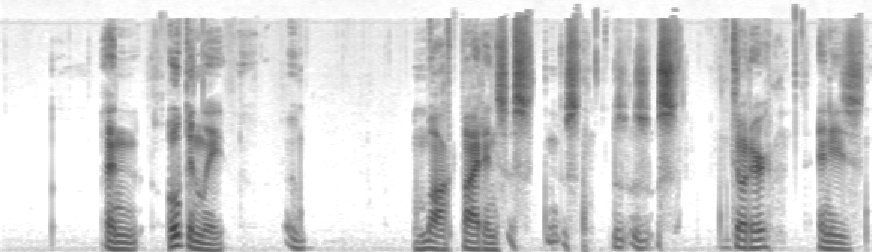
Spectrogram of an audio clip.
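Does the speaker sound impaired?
Yes: stutter; described as neurological, ongoing into adulthood; still stutters; here repeated sounds, blocks.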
